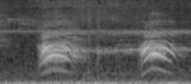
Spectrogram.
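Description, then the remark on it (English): Two loud, harsh caws from a bright purple crow-like bird the size of a Labrador, spaced about a second apart, over a low background rumble with no talking. “Kind of like if a crow was the size of a Labrador.”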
